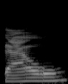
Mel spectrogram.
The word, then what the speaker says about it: Tao: At Thou Comedy. TAO. Thou Comedy. Thou? Studio. Okay. That's how you pronounce it that's how you're supposed Where to.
